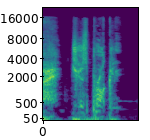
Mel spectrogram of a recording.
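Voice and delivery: soft, whispered, urging tone.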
